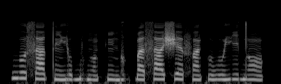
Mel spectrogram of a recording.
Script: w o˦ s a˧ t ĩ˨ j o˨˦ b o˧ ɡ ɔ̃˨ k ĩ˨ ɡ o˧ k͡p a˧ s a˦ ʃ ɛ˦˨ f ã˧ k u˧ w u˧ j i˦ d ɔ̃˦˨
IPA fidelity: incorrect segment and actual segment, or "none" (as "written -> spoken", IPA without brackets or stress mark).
none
